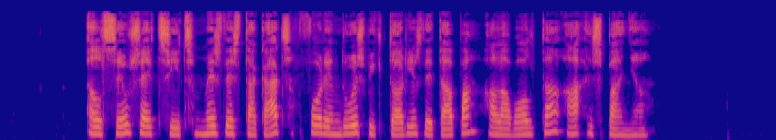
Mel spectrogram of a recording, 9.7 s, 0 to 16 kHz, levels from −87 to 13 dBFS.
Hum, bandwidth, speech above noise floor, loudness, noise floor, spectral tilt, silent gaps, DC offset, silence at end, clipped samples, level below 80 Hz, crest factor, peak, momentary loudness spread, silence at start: none; 11.5 kHz; 61 dB; -22 LUFS; -85 dBFS; -2 dB/octave; none; under 0.1%; 1.6 s; under 0.1%; -70 dBFS; 22 dB; -4 dBFS; 11 LU; 1.1 s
